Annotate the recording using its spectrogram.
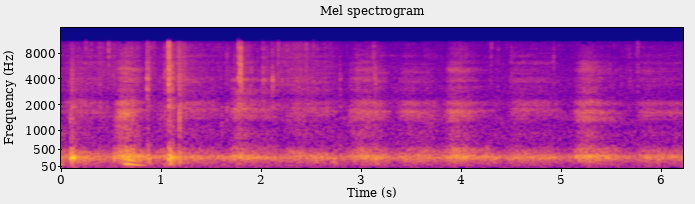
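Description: Heavy, rapid breathing close to the microphone, about two breaths a second, with a few sharp knocks in the first two seconds. This is a rider out of breath from wrestling a dirt bike up a steep trail.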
